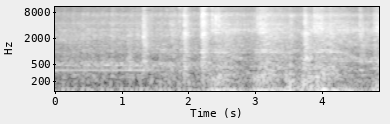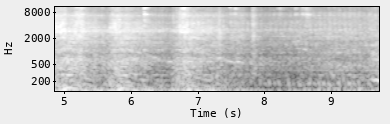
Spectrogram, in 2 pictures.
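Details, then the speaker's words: Honda Click 125 (version 3) scooter at 82 km, after engine repair for a noise a previous shop's overhaul left unfixed: even, quiet idle with a soft low putter and no knocking or rattling, idle set around 1,500 +200 rpm. "medyo mabilisan yung ating pagv-video dito mga tahinik na rin yung kanyang makina goods na goods na yung kilometer 82"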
